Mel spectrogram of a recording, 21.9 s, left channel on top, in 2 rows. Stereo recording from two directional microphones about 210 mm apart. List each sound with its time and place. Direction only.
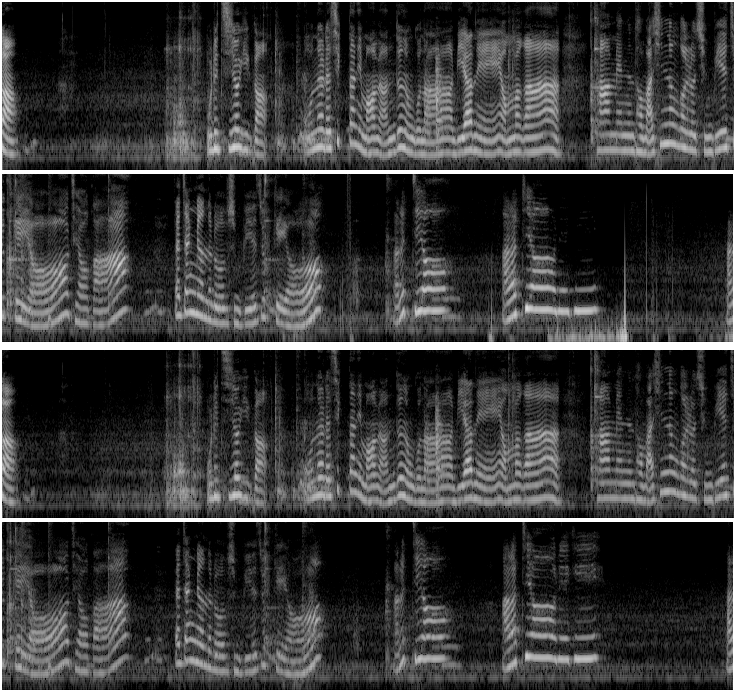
3.1 s a woman's voice: 10° left (ahead or behind)
16.8 s child singing: 10° right (ahead or behind)
18.9 s child singing: 5° right (ahead or behind)
19.1 s child singing: 25° right (ahead or behind)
